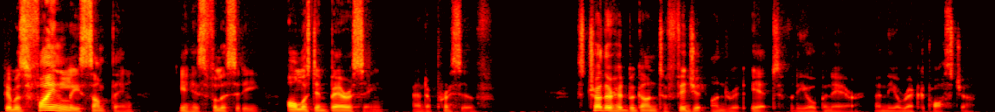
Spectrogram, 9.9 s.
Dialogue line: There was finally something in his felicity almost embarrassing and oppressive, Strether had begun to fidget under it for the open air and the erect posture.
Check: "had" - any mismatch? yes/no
no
